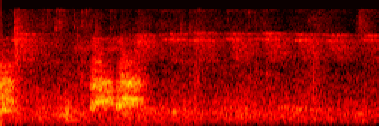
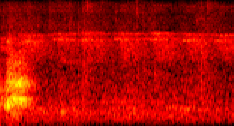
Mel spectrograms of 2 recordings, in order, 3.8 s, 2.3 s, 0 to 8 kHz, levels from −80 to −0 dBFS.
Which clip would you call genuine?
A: first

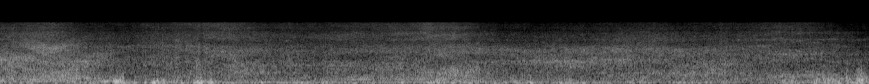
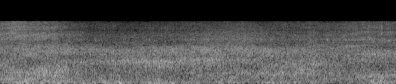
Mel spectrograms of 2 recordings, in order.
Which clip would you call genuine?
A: second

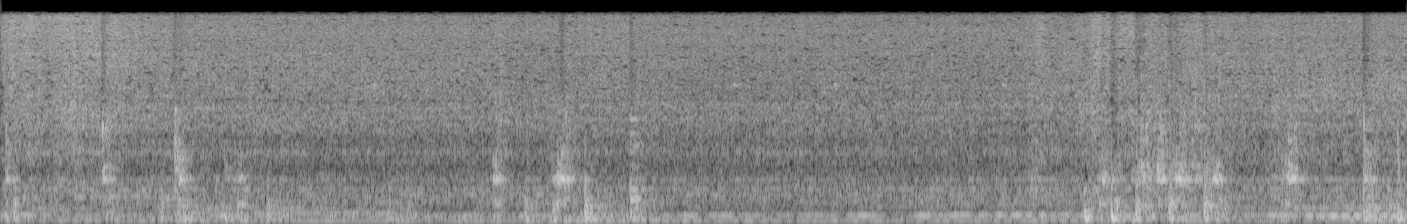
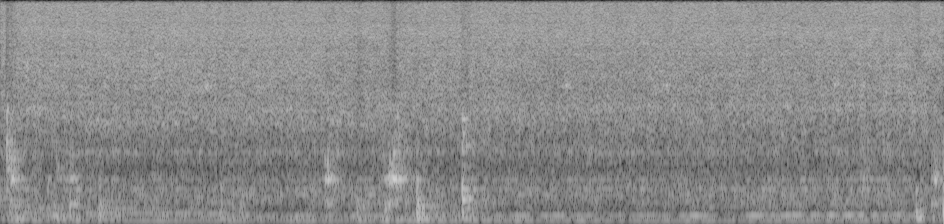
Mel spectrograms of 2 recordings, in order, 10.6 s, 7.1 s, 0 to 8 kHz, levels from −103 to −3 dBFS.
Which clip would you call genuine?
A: first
